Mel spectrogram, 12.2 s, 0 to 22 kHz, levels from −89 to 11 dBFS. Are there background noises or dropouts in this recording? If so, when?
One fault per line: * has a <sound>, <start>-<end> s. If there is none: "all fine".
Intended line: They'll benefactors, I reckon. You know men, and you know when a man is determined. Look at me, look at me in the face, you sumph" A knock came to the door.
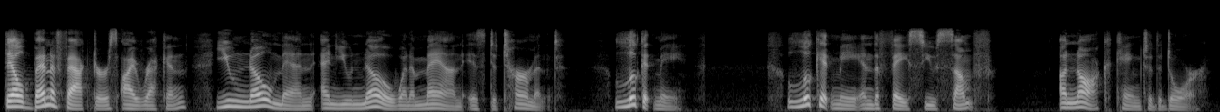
all fine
